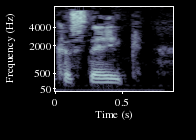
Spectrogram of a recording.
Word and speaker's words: Castaic: He lived in a city called Castaic, which is about 70 miles. – How do you spell that? – C-A-S-T-A-I-C, Castaic.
